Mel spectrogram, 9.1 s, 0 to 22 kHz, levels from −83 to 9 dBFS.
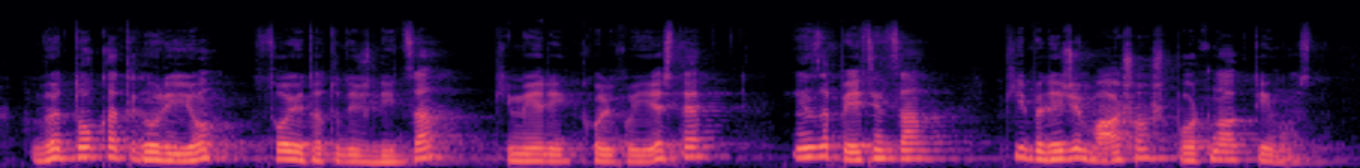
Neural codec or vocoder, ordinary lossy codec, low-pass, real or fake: vocoder, 44.1 kHz, 128 mel bands, Pupu-Vocoder; none; 14.4 kHz; fake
